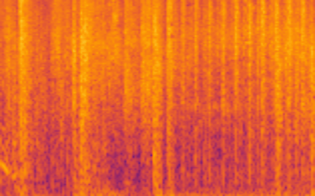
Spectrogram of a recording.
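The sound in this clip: Video game gunfire crackles in rapid bursts of many shots. The firing forms a dense, fairly loud fusillade that continues throughout.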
